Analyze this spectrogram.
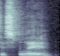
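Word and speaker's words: Dspiae: Um, and then I found these markers from this company, which is pronounced Display.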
